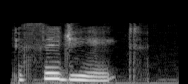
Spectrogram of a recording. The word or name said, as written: effigiation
